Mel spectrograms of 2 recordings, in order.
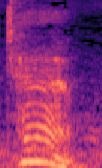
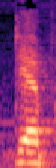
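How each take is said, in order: First: The first consonant has a strong puff of air. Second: The first consonant has no puff of air. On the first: The speaker calls it right. "হবে ট্যাপ" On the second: The speaker calls it wrong. "ট্যাপ হবে না"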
